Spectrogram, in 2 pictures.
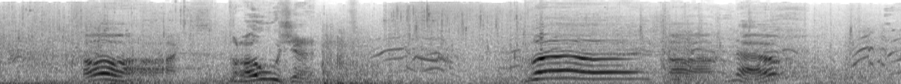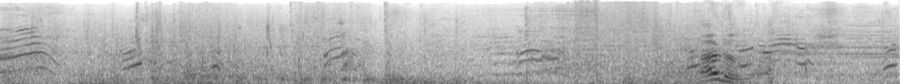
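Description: A young woman screams in fright.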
